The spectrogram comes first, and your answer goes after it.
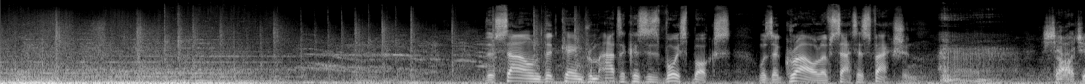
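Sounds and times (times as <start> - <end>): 
starship reactor explosion: 0.0 - 6.4
speech: 4.9 - 10.8.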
